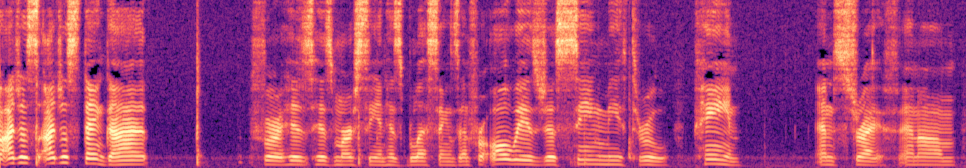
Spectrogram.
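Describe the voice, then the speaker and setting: A woman vlogger telling a personal story to her viewers in a casual, expressive and slangy way. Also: fairly low pitch.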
